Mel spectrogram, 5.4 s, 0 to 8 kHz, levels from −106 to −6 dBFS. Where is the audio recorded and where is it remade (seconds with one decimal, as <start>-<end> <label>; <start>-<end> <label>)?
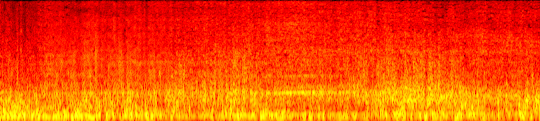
0.0-0.5 recorded; 0.5-1.7 remade; 1.7-5.4 recorded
